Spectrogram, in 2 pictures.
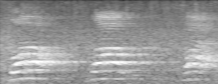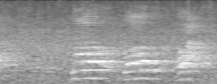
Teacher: জিহ্বার আগা উপরের দাঁতের আগার সঙ্গে লাগাইয়া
